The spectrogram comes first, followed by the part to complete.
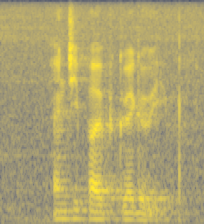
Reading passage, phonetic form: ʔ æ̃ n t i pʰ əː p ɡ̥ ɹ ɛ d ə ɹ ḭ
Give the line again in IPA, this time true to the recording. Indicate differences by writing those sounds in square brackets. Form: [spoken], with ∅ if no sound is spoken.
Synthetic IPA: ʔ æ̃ n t i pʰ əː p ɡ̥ ɹ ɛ [ɡ] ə ɹ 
